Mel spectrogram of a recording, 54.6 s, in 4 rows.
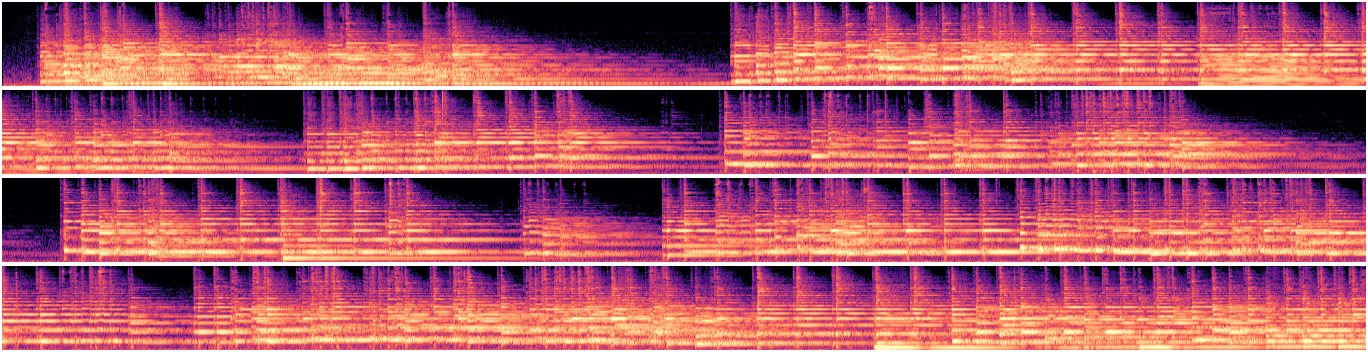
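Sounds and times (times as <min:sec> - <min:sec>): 
qanun playing a postlude: 0:00.0 - 0:54.5.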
